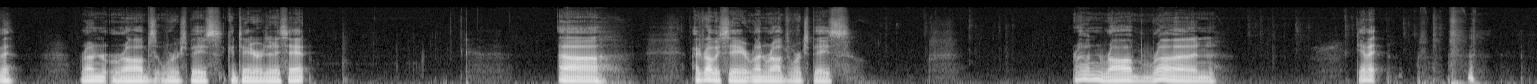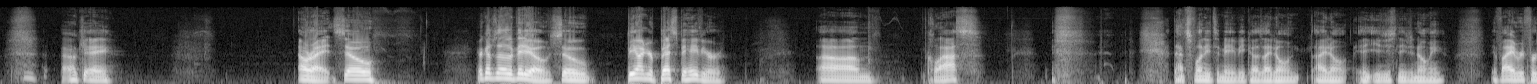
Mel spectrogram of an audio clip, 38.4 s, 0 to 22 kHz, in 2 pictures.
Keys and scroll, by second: 8.6 ctrl+c, 8.9 ctrl+[, 9.0-17.6 typing, 9.9 ctrl+[, 17.9 Return.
